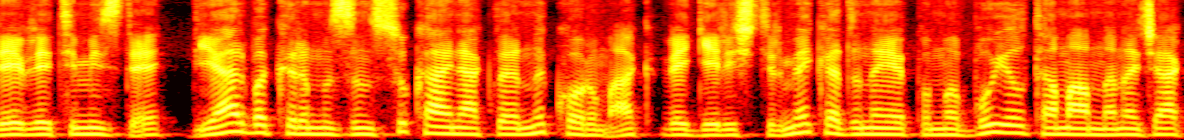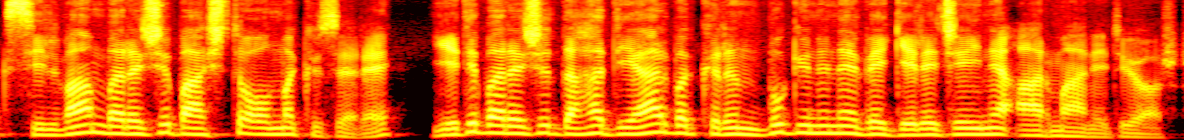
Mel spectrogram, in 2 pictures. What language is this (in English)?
Turkish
